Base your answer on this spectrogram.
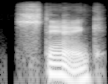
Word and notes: stank: American English

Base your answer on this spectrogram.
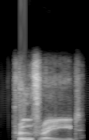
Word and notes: proofread: British English

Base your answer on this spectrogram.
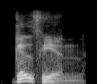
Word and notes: Goethean: British English

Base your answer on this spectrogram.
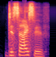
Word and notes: decisive: Indian

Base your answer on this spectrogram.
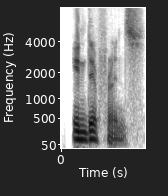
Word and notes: indifference: American English

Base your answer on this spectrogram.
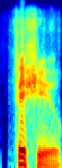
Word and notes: fichu: American English

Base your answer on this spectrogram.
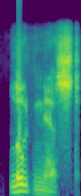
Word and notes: lutanist: American English

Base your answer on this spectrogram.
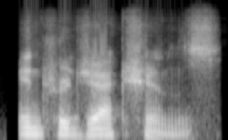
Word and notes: introjections: American English

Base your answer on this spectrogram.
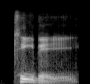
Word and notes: TB: British English

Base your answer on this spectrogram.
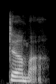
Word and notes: termor: Indian

